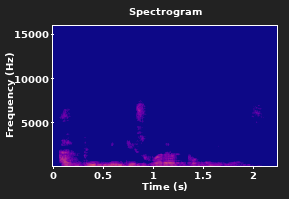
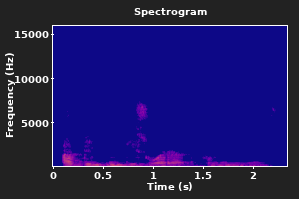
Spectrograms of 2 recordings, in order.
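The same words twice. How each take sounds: The two takes are said the same way.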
